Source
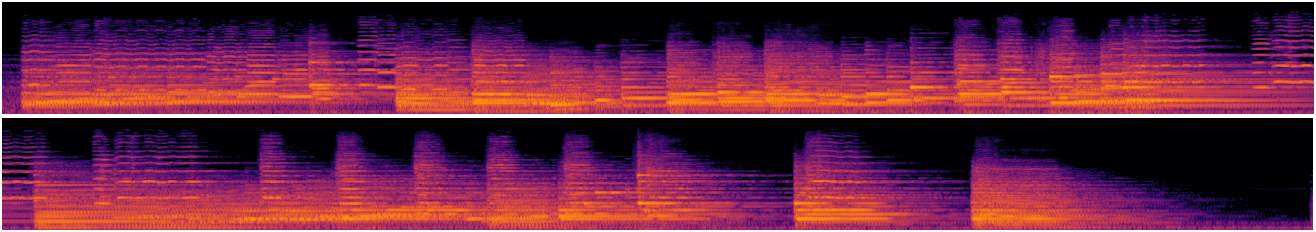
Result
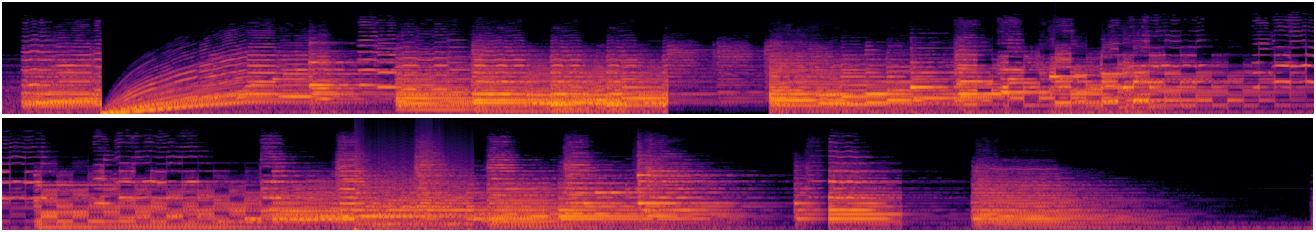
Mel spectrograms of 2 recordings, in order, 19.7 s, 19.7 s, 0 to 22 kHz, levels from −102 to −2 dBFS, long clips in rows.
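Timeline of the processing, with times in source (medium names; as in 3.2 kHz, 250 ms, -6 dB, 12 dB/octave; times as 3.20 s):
0.74 s: tape start 1.10 s
3.69–4.26 s: echo throw 420 ms, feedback 70%, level -2 dB
4.99–5.76 s: band-pass filter 4.4 kHz, Q 2.6
7.31–11.87 s: stepped phaser 8.5 Hz 770–1900 Hz
12.48–13.38 s: comb filter that takes the minimum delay 5.2 ms
15.27–16.04 s: fade out
16.59–18.19 s: fade in, from -15 dB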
